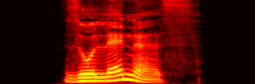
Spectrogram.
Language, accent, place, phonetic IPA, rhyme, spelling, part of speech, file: German, Germany, Berlin, [zoˈlɛnəs], -ɛnəs, solennes, adjective, De-solennes.ogg
- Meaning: strong/mixed nominative/accusative neuter singular of solenn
